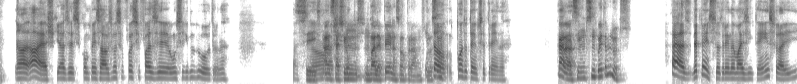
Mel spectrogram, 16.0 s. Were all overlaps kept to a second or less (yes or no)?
no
